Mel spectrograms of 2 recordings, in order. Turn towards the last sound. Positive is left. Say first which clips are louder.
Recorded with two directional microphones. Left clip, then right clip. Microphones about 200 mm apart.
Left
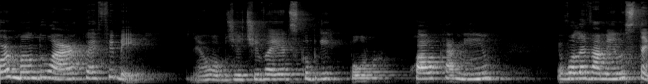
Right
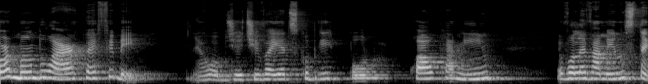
# right 1 dB
turn(degrees=-30)  # may be behind; listen again after turning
